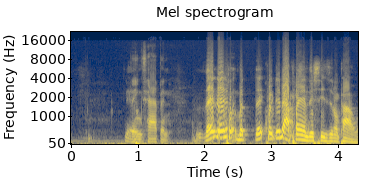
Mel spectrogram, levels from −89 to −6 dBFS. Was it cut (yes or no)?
yes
